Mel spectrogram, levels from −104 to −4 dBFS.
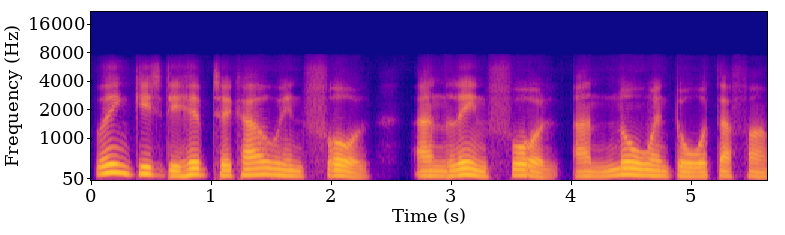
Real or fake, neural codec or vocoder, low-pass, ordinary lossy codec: fake; codec, 16 kHz, 0.2 kbps, FocalCodec; none; none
